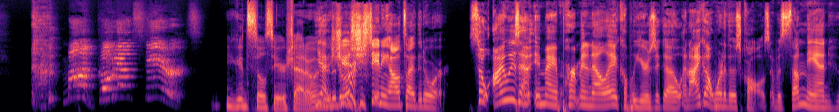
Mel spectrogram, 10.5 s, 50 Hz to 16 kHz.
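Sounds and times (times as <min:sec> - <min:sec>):
person clearing throat to shift a bubble from drinking iced coffee: 0:00.4 - 0:00.9
speech: 0:02.8 - 0:10.4.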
